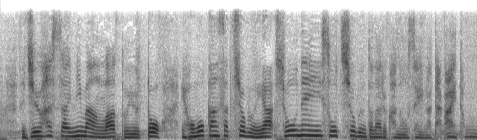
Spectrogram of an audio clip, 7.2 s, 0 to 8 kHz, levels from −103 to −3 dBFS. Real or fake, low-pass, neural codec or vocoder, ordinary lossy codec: fake; 7.2 kHz; codec, 16 kHz in and 24 kHz out, 1 kbps, XY-Tokenizer; none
